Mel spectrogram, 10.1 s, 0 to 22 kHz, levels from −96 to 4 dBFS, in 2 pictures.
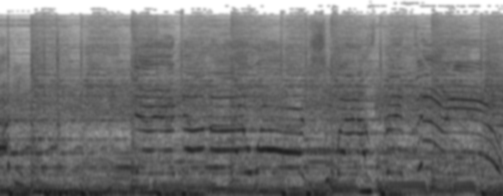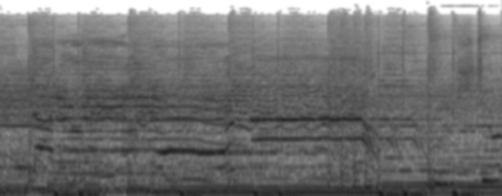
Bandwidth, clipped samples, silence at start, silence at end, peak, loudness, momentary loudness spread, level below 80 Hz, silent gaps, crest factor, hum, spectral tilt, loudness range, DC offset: over 20 kHz; under 0.1%; 0 s; 0 s; 0 dBFS; -9 LUFS; 4 LU; -16 dBFS; none; 10 dB; none; -3.5 dB/octave; 2 LU; under 0.1%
